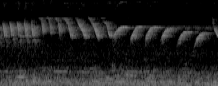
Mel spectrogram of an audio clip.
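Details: Atlantic canary song, more distant and softer: a steady string of repeated downward-curving whistled notes, roughly four per second, over a noisy background hiss.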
